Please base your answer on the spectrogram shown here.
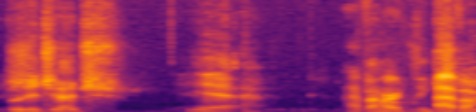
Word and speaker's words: Buttigieg: Pete Buttigieg. Buttigieg, yeah.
